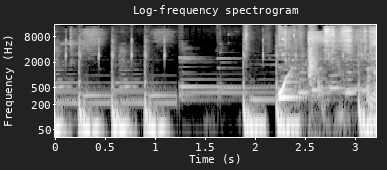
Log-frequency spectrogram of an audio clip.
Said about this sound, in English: My bad. to take a little sip of water. You know what I'm saying? When you smoking, smoking some loud, you know what I'm saying? Throat get a little dry and then you talking and shit.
